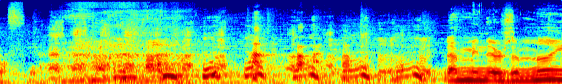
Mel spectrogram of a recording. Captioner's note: group laughing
